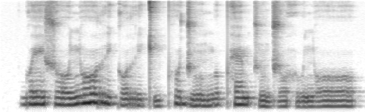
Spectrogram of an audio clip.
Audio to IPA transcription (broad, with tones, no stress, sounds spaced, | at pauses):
ɡʷ eː˨ ʃ oː˨ ɲ oː˦ r i˦ k o˨ r i˨ kʼ i˨ pʰ ʊ˦ d͡ʒ ũ˨ ŋ ʊ˦˨ pʰ ɛ˦ m t͡ʃ ũ˨ d͡ʒ o˨ h u˨ ɲ oː˦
